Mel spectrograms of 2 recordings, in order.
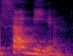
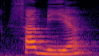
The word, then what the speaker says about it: sabia: alternativa a mãe sabiá sabia onde estava o sábia então quando eu pronuncio essas palavras com acento correto Eu percebo que muda o sentido e qual que tá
